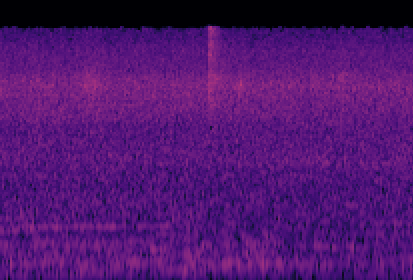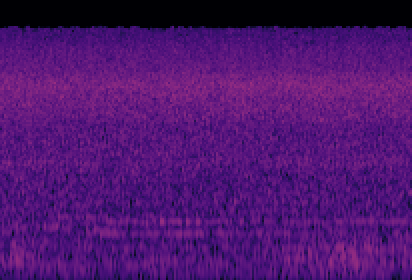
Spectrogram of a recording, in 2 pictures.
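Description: Steady hum of a room fan or air conditioner, with faint, indistinct voices murmuring underneath.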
